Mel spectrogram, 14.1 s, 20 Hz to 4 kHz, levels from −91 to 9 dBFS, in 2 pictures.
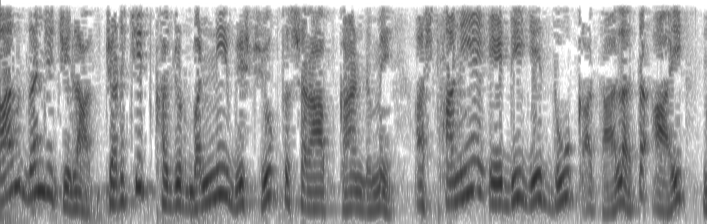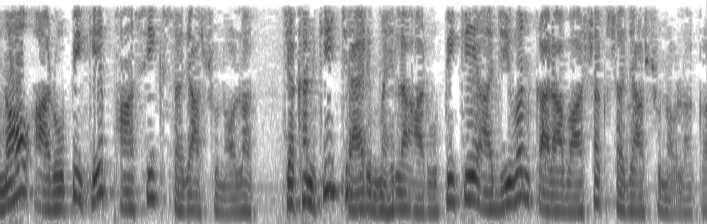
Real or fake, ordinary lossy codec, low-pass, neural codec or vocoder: real; AAC, 32 kbps; 3.6 kHz; none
